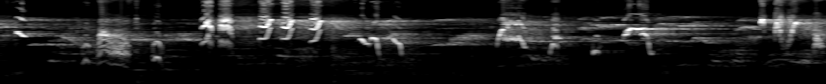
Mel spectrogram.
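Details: Oriental magpie-robin's fighting song, intended to trigger aggression and breeding mood in other magpie-robins. Busy, varied chatter of quick squeaky notes, short whistles and harsh squawks, delivered in rapid bursts.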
